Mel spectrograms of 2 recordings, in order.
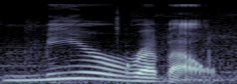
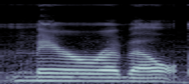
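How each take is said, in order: First: The first syllable has an 'i' vowel. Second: The first syllable has an 'a' vowel. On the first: The speaker calls it right. "it's Mirabelle. It has an I" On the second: The speaker calls it wrong. "people say Maribel. It's not Maribel"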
